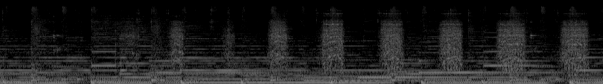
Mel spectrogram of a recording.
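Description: Cordless drill boring into a wooden board, its bit cutting in short rasping spurts, several a second, from about a second and a half in. Background music with guitar plays throughout.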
